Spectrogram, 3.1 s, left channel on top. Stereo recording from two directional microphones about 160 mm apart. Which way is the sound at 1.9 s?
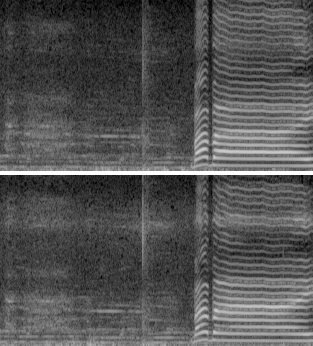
35° left (ahead or behind).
